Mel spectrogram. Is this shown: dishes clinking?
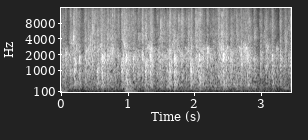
no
